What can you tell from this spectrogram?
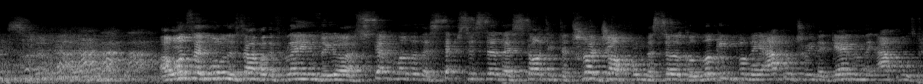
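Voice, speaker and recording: A man speaks in a raised, projected voice at an extremely high pitch and a moderate pace. Noticeable background noise is audible. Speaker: storyteller, narrator and musician. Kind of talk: live storytelling to an audience.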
